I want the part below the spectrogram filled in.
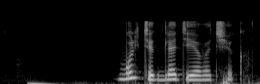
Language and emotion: Russian, neutral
